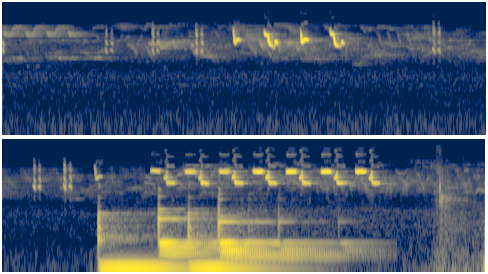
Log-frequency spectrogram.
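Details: Great tit in spring, a common garden species that starts singing in December: song of two metallic notes alternating as a bright 'tee-du' motif, repeated several times in quick succession, each note distinct in pitch, over low music.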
